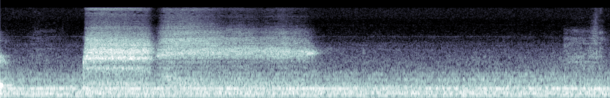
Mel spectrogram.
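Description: A long pull on a squonk vape mod with a rebuildable dripping atomizer: a hissing draw of air through the atomizer lasting about two seconds, starting about a second in, then a faint breath out of the vapour cloud near the end. A steady low hum runs underneath.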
